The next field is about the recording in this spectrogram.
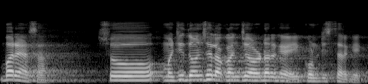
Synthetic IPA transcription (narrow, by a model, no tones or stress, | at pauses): bəɾẽəsa̰ | som̤əɡd͡ʑid̪onɕalɔkãɲt͡ɕiɔɾɖəɾkajkoɳʈiːst̪əɾkḛ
